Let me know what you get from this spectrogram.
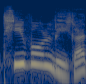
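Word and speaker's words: Tivoli: 하겠습니다 어떻게 읽으면 될까요 가장 앞에는 t 소리 나고요 아는 e 소리 나고는 진동이 들어간 비읍 소리 나죠는 O 소리 나고은 리을 소리 나고요이 L 뒤에 모음이 오면은 그 모험과도 연결되어 다시 한번 소리가납니다 아는이 소리 나니까 연결하면 티볼리가 되죠이 티볼리 역시 쏘렌토 럼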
